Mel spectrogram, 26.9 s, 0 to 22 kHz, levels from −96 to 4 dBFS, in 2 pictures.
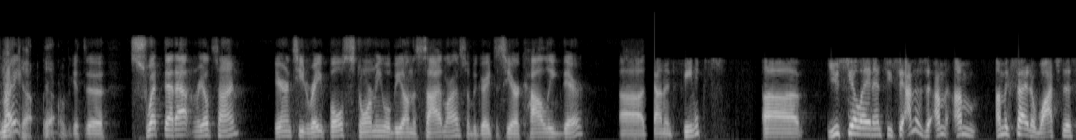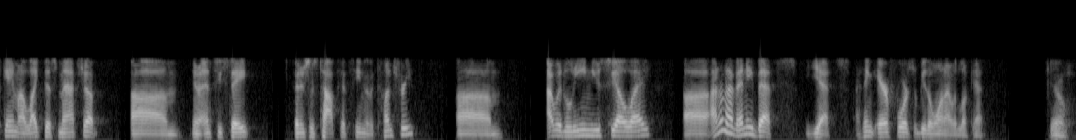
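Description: At 8.05 s, just after "our colleague there uh", a handover gap silences the speech for 120 ms. The call switched networks, and no frames arrived meanwhile.

From 8.17 s to the end, the call falls back to narrowband. Nothing above 4 kHz remains. The HD Voice clarity before the switch gives way to a duller, rougher voice.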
